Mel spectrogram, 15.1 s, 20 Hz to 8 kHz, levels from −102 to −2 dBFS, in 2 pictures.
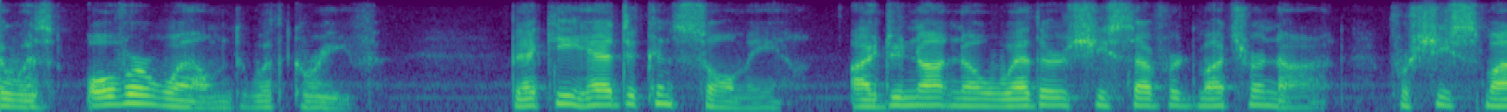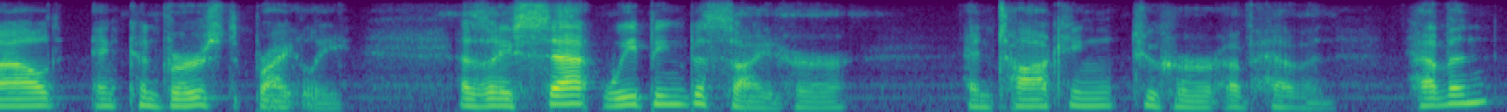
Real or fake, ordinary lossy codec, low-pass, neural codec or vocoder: fake; Opus, 32 kbps; 7.2 kHz; codec, 16 kHz, 16 kbps, FunCodec, trained on Chinese and English, 50 frames a second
